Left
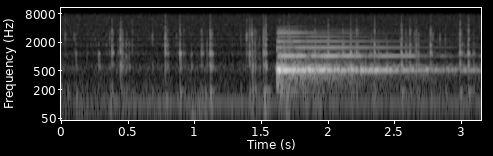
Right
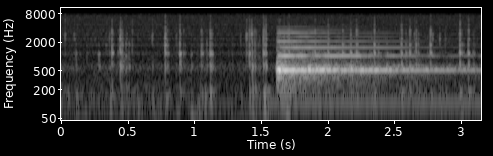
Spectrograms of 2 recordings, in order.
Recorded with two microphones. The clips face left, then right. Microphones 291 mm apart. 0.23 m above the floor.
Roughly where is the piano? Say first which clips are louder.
Even; centre.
